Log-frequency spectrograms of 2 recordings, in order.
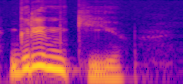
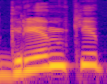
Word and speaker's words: гренки: Гренки. Все говорят гренки, правильно говорить гренки. И в единственном числе не гренка, а один гренок.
